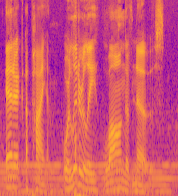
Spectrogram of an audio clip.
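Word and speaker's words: ארך אפים: In Hebrew, the phrase slow to anger is pronounced erek apayim, or literally long of nose.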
